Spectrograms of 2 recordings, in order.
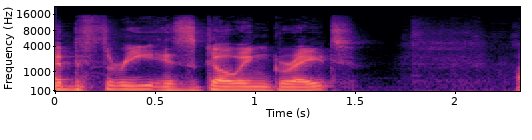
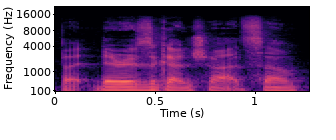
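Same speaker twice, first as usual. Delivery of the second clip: ordinary talk, nothing marked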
